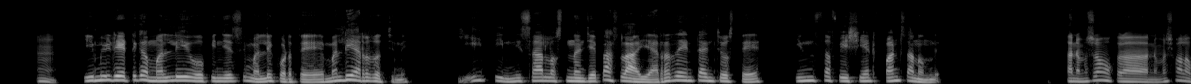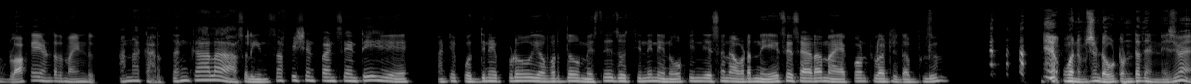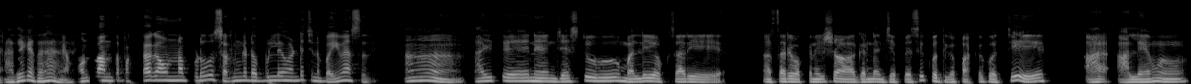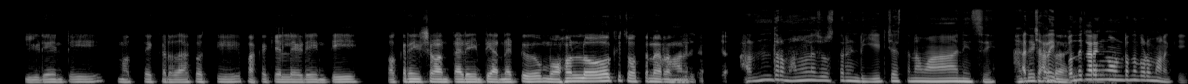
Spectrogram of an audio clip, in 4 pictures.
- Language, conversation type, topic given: Telugu, podcast, పేపర్లు, బిల్లులు, రశీదులను మీరు ఎలా క్రమబద్ధం చేస్తారు?
- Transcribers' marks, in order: in English: "ఇమ్మీడియేట్‌గా"; in English: "ఓపెన్"; in English: "ఇన్‌సఫిషియంట్ ఫండ్స్"; in English: "ఇన్‌సఫిషియంట్ ఫండ్స్"; in English: "ఓపెన్"; other background noise; chuckle; giggle; in English: "అమౌంట్‌లో"; in English: "సడెన్‌గా"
